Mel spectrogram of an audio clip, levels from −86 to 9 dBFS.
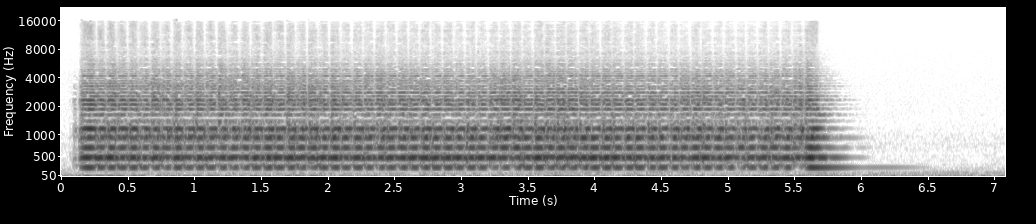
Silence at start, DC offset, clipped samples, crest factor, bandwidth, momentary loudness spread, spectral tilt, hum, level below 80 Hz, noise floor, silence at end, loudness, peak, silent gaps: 0.15 s; under 0.1%; under 0.1%; 16 dB; 14.5 kHz; 3 LU; -4.5 dB/octave; none; -54 dBFS; -50 dBFS; 1.15 s; -17 LUFS; -2 dBFS; none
